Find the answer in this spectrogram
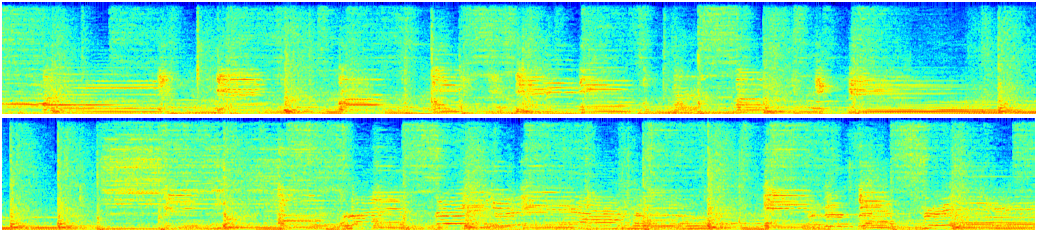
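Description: Live rock band playing a song: a drum kit with snare and bass drum hits driving the beat under electric guitar.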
